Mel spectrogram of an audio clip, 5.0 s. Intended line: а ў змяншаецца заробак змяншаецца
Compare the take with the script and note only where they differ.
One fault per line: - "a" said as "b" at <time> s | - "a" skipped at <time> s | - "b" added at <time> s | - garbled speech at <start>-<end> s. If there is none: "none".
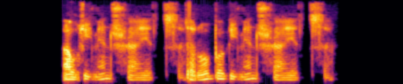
none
